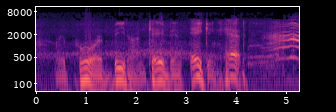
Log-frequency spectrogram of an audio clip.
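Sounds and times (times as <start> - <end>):
speech: 0.9 - 4.3
cat meowing: 4.2 - 5.2.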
